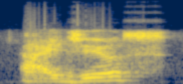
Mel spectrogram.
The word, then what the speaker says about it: IGEOS: So we named it Igios. And then by the way, just for listeners, that is spelled IGEOS .net, right?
